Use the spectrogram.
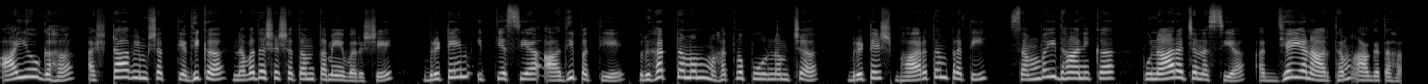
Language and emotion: Sanskrit, neutral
